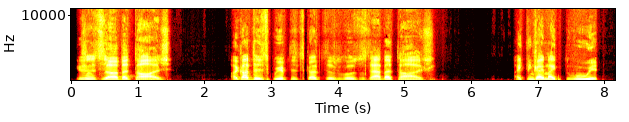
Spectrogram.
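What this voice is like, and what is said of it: Imitates another person's voice. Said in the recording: “I never knew I could do a Schwarzenegger before... Got a Schwarzenegger impersonation for you.”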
